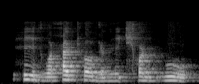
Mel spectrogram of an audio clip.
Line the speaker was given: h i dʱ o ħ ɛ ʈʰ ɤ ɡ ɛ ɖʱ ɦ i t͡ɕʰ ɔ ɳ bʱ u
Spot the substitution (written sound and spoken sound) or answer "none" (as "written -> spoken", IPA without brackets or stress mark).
ɖʱ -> ɳ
